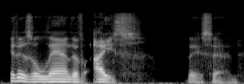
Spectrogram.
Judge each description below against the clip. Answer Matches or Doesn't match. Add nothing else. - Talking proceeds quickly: Doesn't match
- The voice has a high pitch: Doesn't match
